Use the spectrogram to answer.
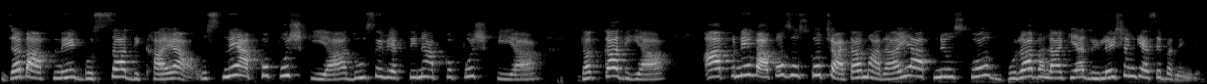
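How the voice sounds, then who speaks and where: A middle-aged woman with a very high voice leads a live online class. She keeps putting questions to her listeners and acts out small family quarrels to make her points. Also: expressive, unhurried, creaky, bright, forceful tone. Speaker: motivational teacher.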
